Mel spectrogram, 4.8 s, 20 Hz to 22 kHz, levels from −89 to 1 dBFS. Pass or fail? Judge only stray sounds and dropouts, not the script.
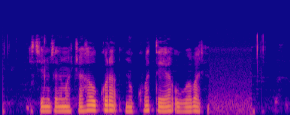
pass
